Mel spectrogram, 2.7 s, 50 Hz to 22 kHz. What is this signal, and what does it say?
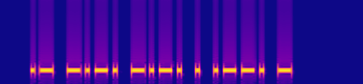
Morse code, heard as a keyed tone, about 36 wpm, 700 Hz. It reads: ACCEPT
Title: Sentences from Top 1300 Words - New Word Drill - 35wpm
